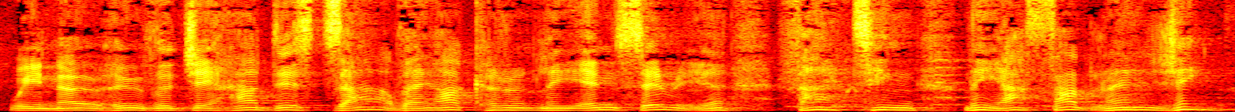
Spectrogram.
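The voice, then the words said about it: William Hague impression. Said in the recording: “I like the way you've had to retire that accent, but you just brought it back now. ... No, that wasn't Jimmy Savile. That was William Hague”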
